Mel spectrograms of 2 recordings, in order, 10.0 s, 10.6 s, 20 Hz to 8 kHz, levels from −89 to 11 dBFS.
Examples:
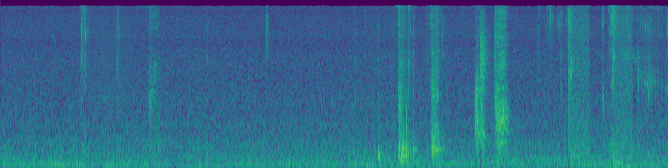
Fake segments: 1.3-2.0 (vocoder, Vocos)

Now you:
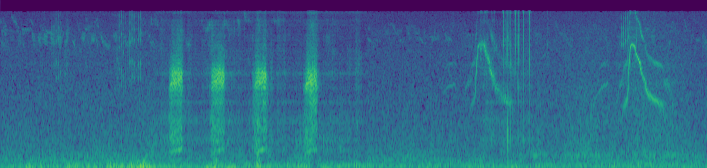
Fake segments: 2.3-5.5 (codec, HILCodec); 7.2-8.0

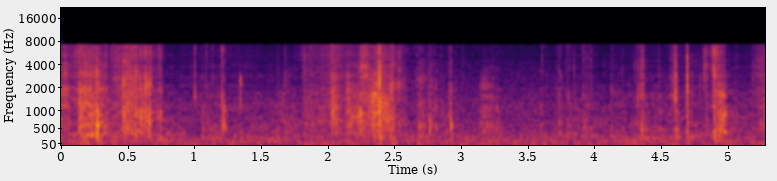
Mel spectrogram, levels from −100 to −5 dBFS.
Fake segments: 0.0-2.5 (codec, SNAC); 3.8-5.3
